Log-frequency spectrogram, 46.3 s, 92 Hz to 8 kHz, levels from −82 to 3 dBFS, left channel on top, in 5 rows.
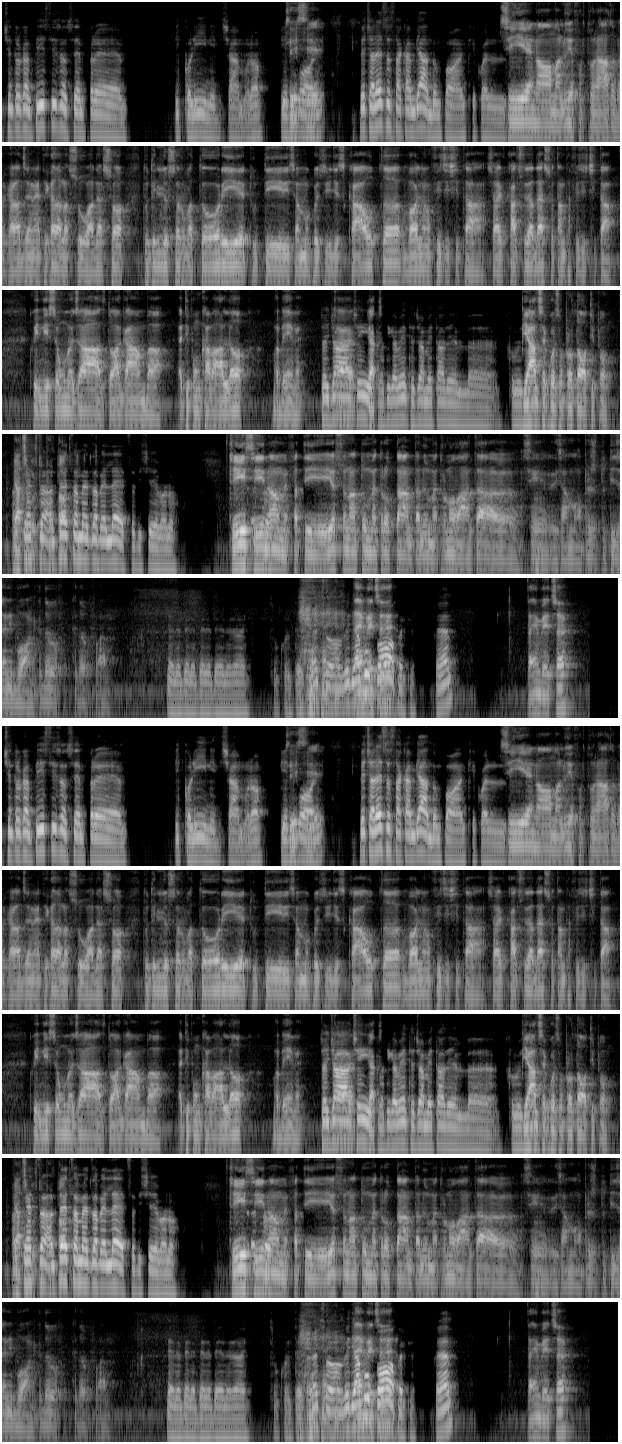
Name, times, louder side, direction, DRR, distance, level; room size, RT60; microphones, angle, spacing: voice 1, 0.0-1.9 2.6-3.9 4.2-4.8 5.4-7.6 23.3-26.6 28.0-30.4 31.7-31.9 39.6-40.8 41.3-43.1 43.6-43.9, right 4 dB, 55° right, 1.4 m, -24 dB
voice 2, 4.3-4.8 7.5-22.4 22.6-23.1 23.5-24.2 26.3-28.8 31.2-38.8 41.5-43.0 45.0-45.7, left 2 dB, 15° left, 0.6 m, -26 dB
head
